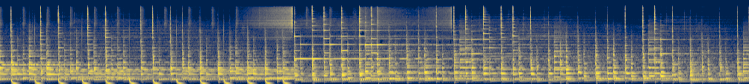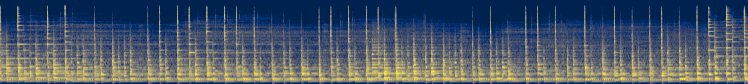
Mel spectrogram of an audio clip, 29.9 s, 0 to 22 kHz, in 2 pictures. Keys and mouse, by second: 0.8 r, 3.8 middle click, 4.7-9.4 drag, 5.8 r, 6.3 r, 6.8 g, 9.4 middle click, 10.2-21.0 drag, 18.5-19.6 middle drag, 19.8-21.6 middle drag, 21.6-23.3 drag, 23.3-26.0 shift+middle drag, 25.3 shift+d, 26.0-29.9 drag.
